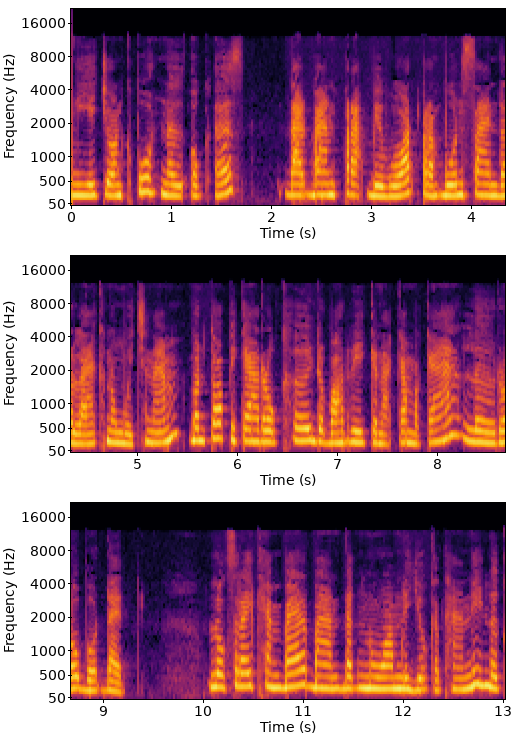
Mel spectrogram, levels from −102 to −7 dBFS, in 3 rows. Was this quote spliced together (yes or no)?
yes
